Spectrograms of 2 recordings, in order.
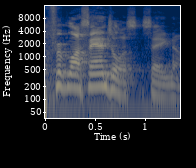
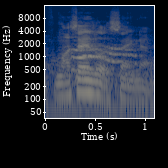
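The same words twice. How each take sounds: First: Said in the usual way. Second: Low, soft repeat of the announcement; hushed repeat. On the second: Acted. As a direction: drop low and quiet before the act. Hushed repeat before the impression.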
